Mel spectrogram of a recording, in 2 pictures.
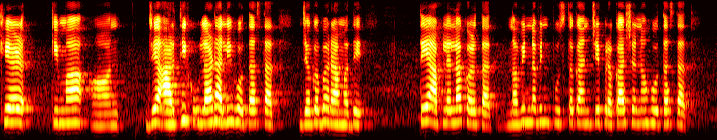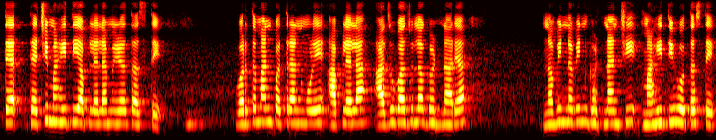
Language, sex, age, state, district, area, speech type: Marathi, female, 45-60, Maharashtra, Nanded, rural, spontaneous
